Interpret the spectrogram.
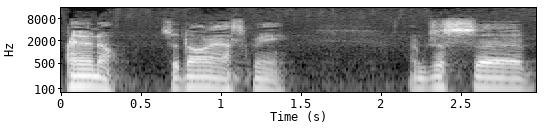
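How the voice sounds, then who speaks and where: A man's voice: deep voice, fairly even intonation, moderate pace, dark tone, lo-fi sound. A man around forty rambling casually as a solo podcast host, irreverent, sweary and self-deprecating, recorded at home in his kitchen.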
